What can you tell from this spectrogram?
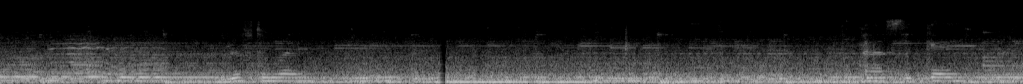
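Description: The audio passes through a call codec, consistent with Opus, with content above about 8 kHz cut off. At 4.39 to 4.47 s a burst of packet loss strikes. The receiver stretches the last sound for about 56 ms and fades it, then resumes with roughly 60 ms missing. A spectrogram shows a smeared, fading band ending in an abrupt jump, and the waveform shows a decaying, repetitive stretch.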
